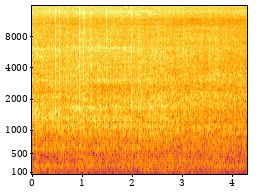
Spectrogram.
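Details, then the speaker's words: Bachmann GP40 Rio Grande DCC model locomotive running slow at club pulling a few cars: thin buzzy whir with loose ticking about three per second; drive motor noisy at low speed, improving somewhat at higher speed. "it is pretty pretty good and slow but you can still hear that noise now it does get a little better noise wise when we speed up"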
